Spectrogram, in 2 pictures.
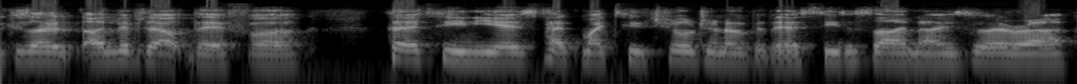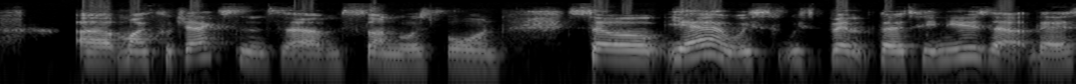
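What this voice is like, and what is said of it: English Romford accent with LA influence. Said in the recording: “I think I've incorporated a lot of the American LA accent into the way that I speak ... my accent is kind of like got a little bit of Romford ... From LA.”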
